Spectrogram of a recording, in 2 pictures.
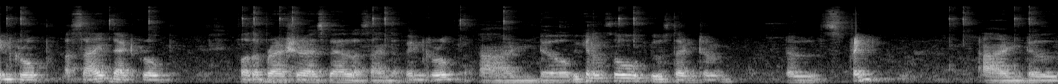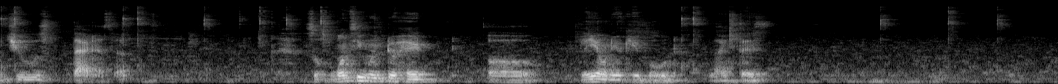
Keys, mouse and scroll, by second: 0.4 middle click, 1.7 click, 2.1-3.6 drag, 3.9 middle click, 6.0 click, 8.8-11.8 drag, 11.9-12.5 middle drag, 12.7-13.1 middle drag, 13.7 space, 15.8 space, 16.7 click, 17.2 space, 18.8-19.3 scroll down 1, 19.3-21.1 middle drag, 19.3-19.9 scroll down 1.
